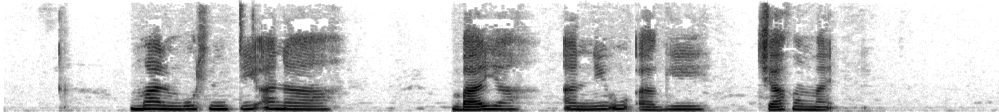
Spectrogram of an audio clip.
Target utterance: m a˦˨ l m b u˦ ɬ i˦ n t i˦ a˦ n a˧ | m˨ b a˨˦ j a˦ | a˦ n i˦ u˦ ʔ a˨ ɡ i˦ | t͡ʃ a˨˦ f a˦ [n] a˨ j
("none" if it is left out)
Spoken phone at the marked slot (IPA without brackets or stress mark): m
